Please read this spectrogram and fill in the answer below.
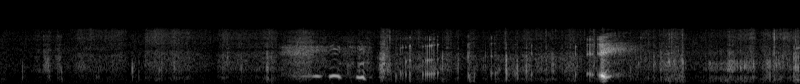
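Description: Thin black plastic garbage bag crinkling and rustling as it is squeezed and pressed to try to burst it, with one sudden loud crack about six seconds in.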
